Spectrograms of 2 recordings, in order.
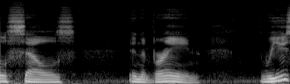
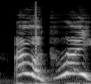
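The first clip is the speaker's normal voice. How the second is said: high, slow, delighted, amazed gasp. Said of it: "And I go".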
